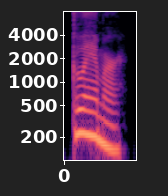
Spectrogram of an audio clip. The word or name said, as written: glamor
